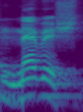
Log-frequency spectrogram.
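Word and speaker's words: knavish: फिर हमारे पास वर्ड आता है नेविश। देखिए प्रोनाउंसिएशन क्या है, नेविश।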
